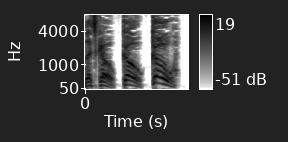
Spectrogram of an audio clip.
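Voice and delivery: high, rising rallying cry; urgent shout. A narrator's reading. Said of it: "I shouted".

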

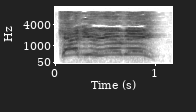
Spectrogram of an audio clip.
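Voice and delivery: high-pitched yell; shout. Shown as a demonstration. Dynamics demo, very loud contrast.

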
